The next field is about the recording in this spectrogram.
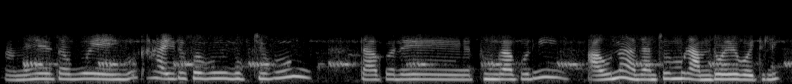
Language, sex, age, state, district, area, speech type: Odia, female, 18-30, Odisha, Jagatsinghpur, rural, conversation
